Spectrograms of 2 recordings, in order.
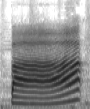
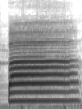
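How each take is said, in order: First: The pitch rises from low to high. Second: The pitch stays high and level. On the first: It means to pull out. "The second tone low to high" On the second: It means eight. "The first tone high and flat"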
